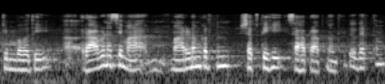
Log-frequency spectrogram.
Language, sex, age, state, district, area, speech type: Sanskrit, male, 30-45, Kerala, Ernakulam, rural, spontaneous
